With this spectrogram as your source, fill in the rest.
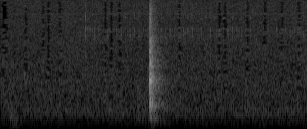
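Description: A wooden cutting frame clunks as it is moved.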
